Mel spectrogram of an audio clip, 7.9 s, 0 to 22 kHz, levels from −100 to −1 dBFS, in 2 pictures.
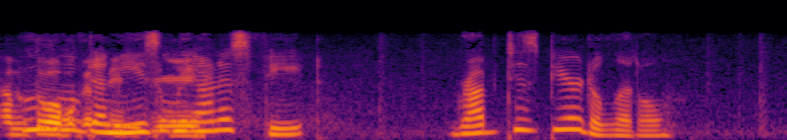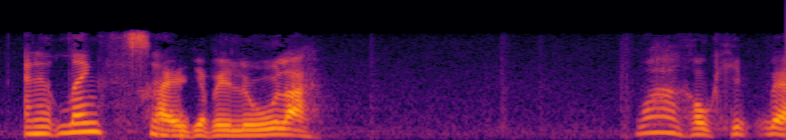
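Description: In the first second the speech keeps sinking in level. From 0.00 to 0.06 s, across 0.37 to 0.85 s and again at 1.06 to 1.10 s the voice drops by about 10 dB in short pieces, roughly 0.4 s in total. This is speech suppressed in double talk, likely an echo canceller that could not tell this talker from loudspeaker echo while both sides spoke, so it turned everything down. On a waveform the envelope shows sudden notches. On a spectrogram the energy thins across the band in those spans.

Right after this, from 1.20 to 1.32 s and from 1.51 to 1.72 s, a faint delayed copy of the voice trails behind it. It sits about 35 dB below the speech and lags by 154 ms. This is an echo leak, likely residual loudspeaker sound at the far end that its canceller failed to remove and that was sent back. On a spectrogram it shows as weak ghost traces of the preceding harmonics, shifted 154 ms later. It is barely visible on a waveform.

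From 4.62 to 4.97 s the speech is suppressed in double talk again, more gently this time. The dip is about 5 dB, spread over roughly a fifth of a second, and shows as a shallower notch in the envelope.

Throughout the clip, content stops at 8 kHz on the spectrogram, consistent with the Opus call path running at wideband settings.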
